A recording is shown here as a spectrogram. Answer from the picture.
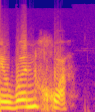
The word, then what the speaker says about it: Wenhua: Presque, c'est Wenhua. Le H se prononce en chinois. – Merci, je te remercie. W-E-N-H-U-A.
